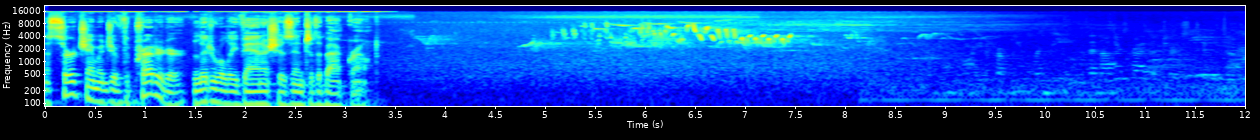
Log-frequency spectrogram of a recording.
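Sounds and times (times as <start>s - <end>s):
faint steady low hum: 0.0s - 12.0s
soft background hiss: 0.0s - 12.0s
small bird chirping: 4.7s - 9.7s.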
